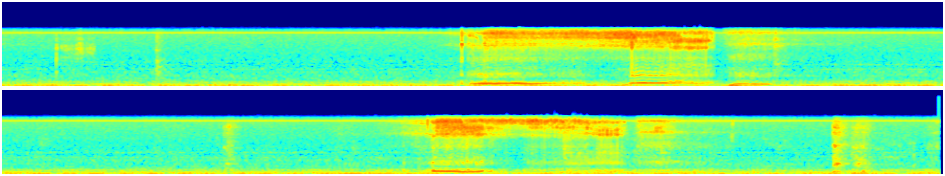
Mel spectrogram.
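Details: Pitbull guard dog snoring while asleep: two louder rumbling snores several seconds apart over steady low droning room noise.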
